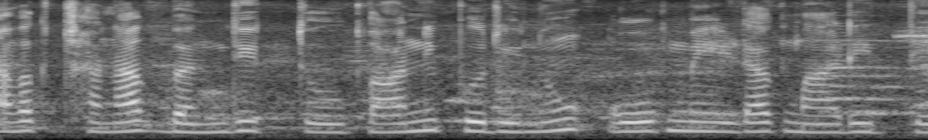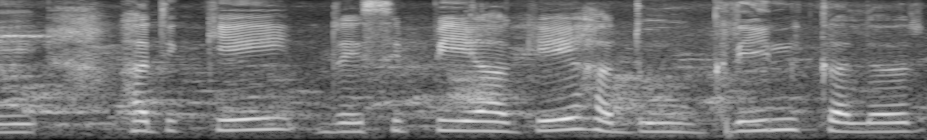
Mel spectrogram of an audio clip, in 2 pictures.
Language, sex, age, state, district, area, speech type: Kannada, female, 18-30, Karnataka, Bangalore Urban, urban, spontaneous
